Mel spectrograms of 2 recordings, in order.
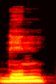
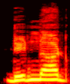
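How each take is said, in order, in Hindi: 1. दोनों शब्द मिलकर एक छोटा अक्षर बन जाते हैं। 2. दोनों शब्द पूरे और अलग-अलग बोले जाते हैं। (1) "डिन जो है ये रिडक्शन है" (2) "डिड नॉट को डिन"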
